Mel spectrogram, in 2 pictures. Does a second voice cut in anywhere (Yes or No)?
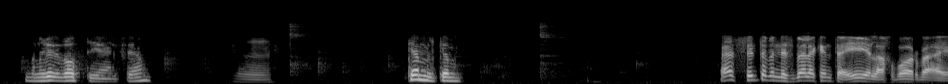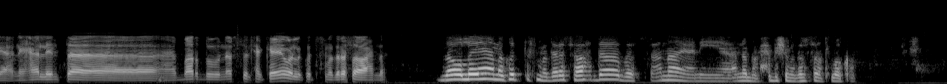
No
